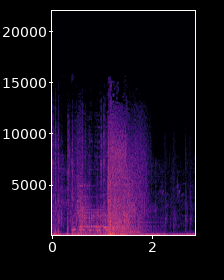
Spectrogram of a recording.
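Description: A large magical blast bursts with a bright whoosh.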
